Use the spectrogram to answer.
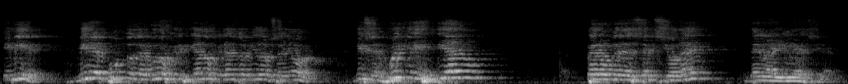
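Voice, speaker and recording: A man preaching with fervent energy, his voice pitched very high for a man. He acts out the words of others and breaks into calls of praise. The sound is boomy and echoing, picked up from some distance. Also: normal speed, long pauses. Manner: fervent, animated, acts out quotes, exclaims praise. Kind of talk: sermon, livestreamed church program. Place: church. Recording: echoey room, mic at a distance.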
